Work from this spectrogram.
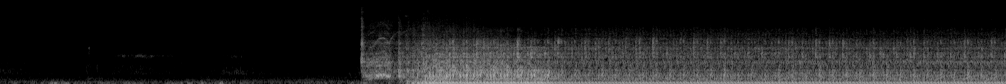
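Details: Tractor with newly replaced battery, hot day: after quiet it cranks, catches and settles into a steady even idle of about 220 beats a minute; runs healthy, the battery was the only problem.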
